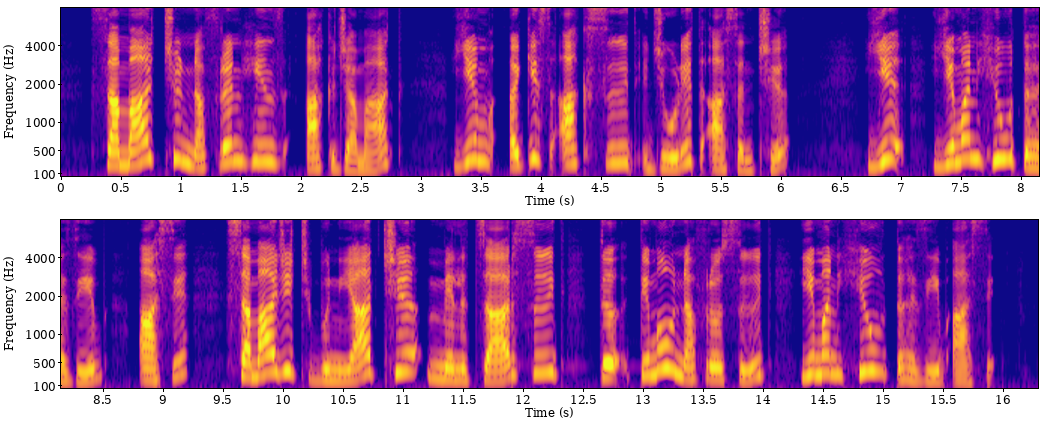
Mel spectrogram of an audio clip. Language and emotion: Kashmiri, neutral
